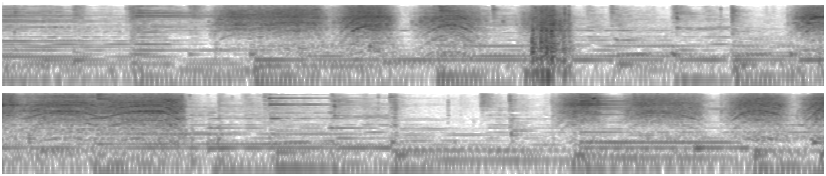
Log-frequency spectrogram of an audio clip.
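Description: Cordless drill driving screws into pre-drilled holes in a cedar board, in several short runs of a second or so each, over background music.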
